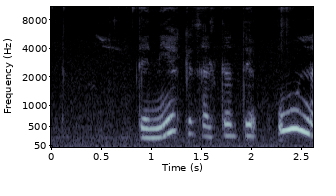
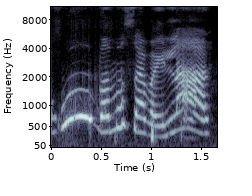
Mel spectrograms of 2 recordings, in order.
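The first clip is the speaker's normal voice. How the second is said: excited call; 4 semitones higher, 6 dB louder than usual. Acted. Elephants going to dance.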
